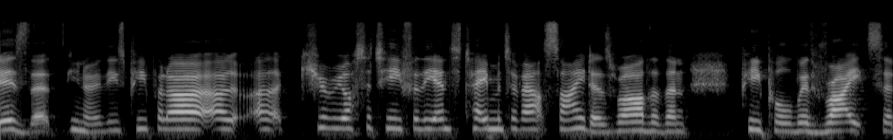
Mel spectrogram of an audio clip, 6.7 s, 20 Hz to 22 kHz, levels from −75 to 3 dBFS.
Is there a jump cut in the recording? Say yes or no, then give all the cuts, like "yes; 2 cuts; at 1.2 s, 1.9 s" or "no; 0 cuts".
no; 0 cuts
